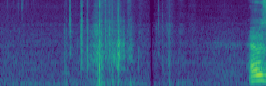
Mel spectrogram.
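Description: Short, soft rustle with a few light clicks about half a second in, lasting about half a second: hands handling the iHome clock radio and plugging its power cord in at the back, after which its display lights up.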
